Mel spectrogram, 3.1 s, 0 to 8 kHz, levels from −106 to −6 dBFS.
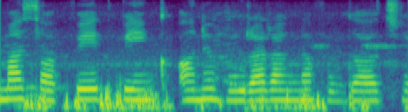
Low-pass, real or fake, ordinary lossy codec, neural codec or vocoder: none; real; none; none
